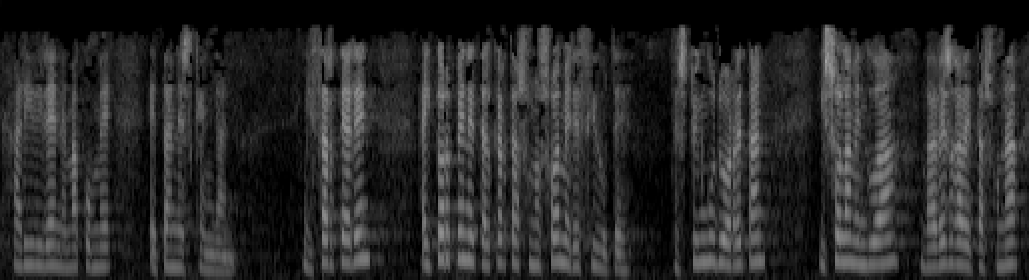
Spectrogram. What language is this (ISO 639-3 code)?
eus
